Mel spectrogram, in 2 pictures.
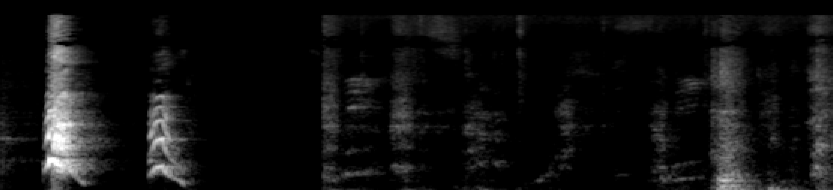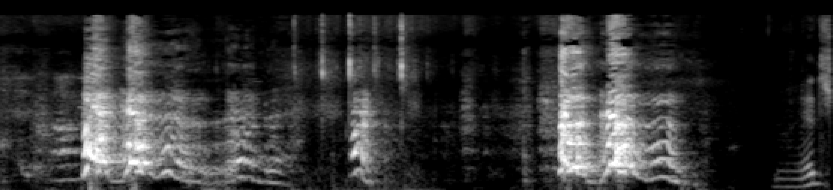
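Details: Lapponian Herder with a so-called tender voice: loud, sharp barks in short bursts, some doubled, separated by quiet pauses, with a cluster of rapid barks in the middle and softer sounds between.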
